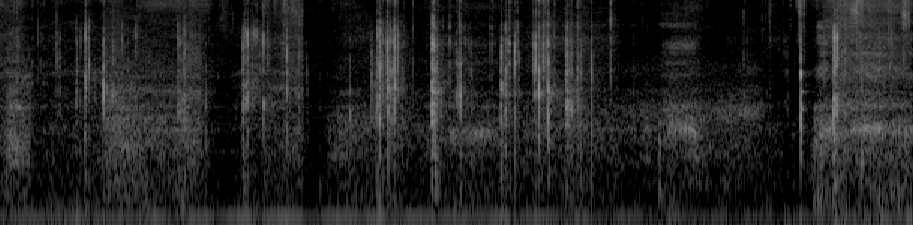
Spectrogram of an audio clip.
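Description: Faint, irregular crunching and scraping of a flat squeegee pushing polyaspartic top coat over a gritty quartz-aggregate floor, mixed with spiked shoes stepping on it.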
